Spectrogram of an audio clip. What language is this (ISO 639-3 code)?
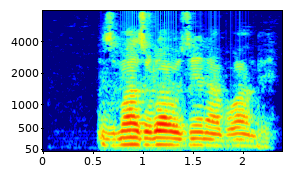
pus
